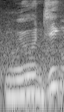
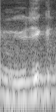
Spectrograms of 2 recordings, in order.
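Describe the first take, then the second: First: "म्यूजिंग" ending in a ringing ng; clarifying pronunciation. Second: "म्यूजिक" ending in a hard k; mistaken word. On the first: Teacher clarifying it is not music, "म्यूजिंग" ending in -ing. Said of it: "म्यूजिंग बोल रहा हूँ". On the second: Teacher warning students off the confusion, "म्यूजिक" ending in k. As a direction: say "म्यूजिक" with a final k, no ng. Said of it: "अब इसे म्यूजिक नहीं समझ लेना". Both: Shown as a demonstration.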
